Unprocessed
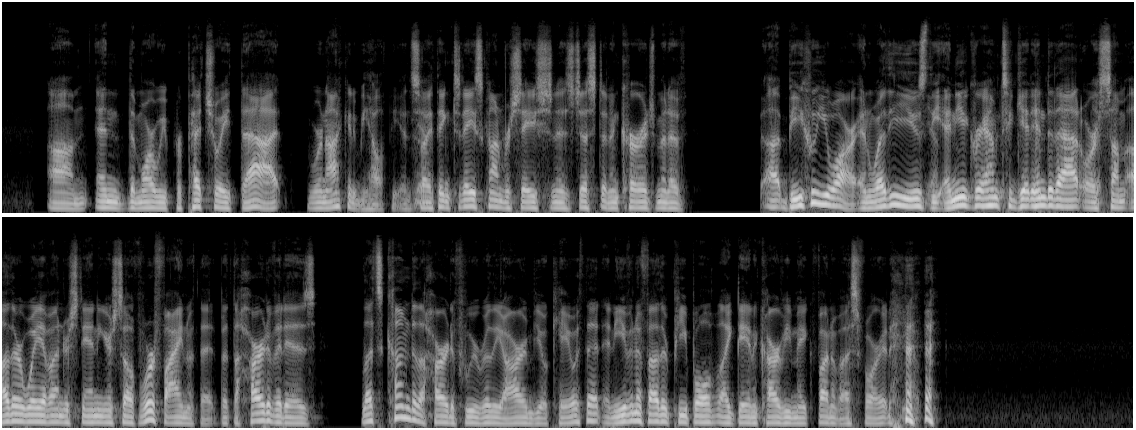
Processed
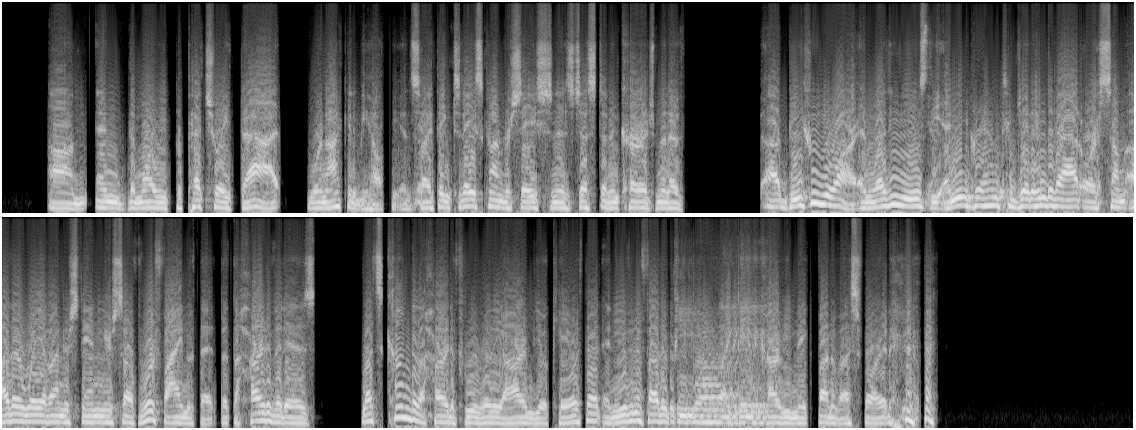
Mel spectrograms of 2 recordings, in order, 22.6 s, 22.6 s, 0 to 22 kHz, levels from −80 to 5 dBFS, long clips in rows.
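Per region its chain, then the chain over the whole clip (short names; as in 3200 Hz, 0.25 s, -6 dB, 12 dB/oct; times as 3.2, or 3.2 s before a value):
9.59–10.13 LPF 1600 Hz + negative-ratio compressor -16 dBFS, ratio -0.5
17.93–19.06 high shelf 3500 Hz +8 dB + notch comb 510 Hz + flutter echo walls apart 11.7 m, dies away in 0.79 s
whole clip: notch 2700 Hz, Q 6.8; sample leveller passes 5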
